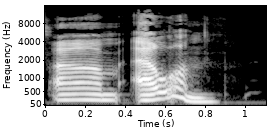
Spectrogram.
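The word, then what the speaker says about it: Allan: Allen.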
